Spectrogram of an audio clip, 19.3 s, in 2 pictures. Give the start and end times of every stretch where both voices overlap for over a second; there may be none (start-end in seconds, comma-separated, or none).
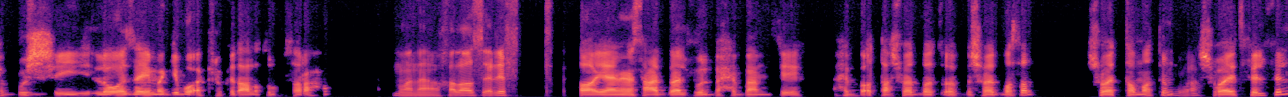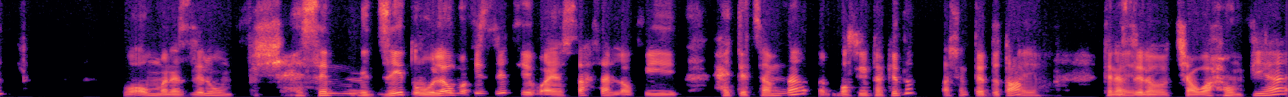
none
